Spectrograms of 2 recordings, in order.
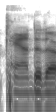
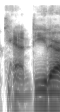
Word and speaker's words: candida: So, this is an area, whether it's more yeast or candida or candida, however people want to pronounce that, lots of good tools.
